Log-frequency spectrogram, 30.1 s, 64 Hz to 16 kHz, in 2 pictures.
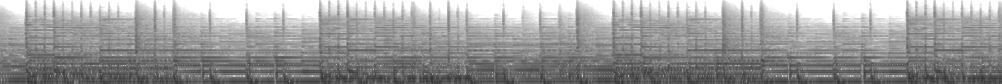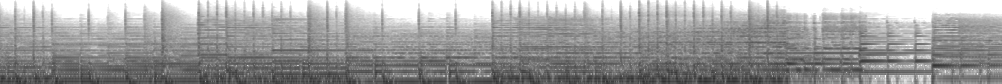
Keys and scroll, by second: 2.6 space, 2.9 6, 3.1 Return, 4.6 Escape, 5.1 o, 5.3 space, 5.6 6, 5.9 Return, 7.4 Escape, 7.9 t, 8.3 space, 16.2 Escape, 25.0 p, 25.4 space.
